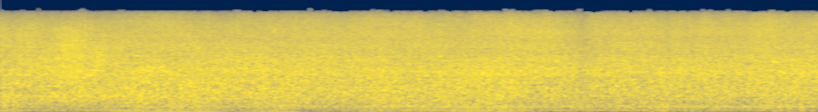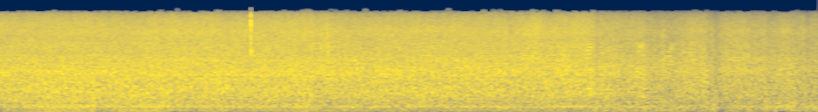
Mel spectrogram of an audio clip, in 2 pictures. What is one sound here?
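Aircraft tyres rumble along a runway.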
